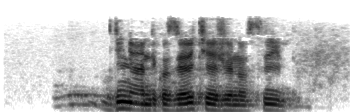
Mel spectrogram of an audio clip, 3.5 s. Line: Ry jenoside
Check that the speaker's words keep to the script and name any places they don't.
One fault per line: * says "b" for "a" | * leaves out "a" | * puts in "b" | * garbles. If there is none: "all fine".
* puts in "inyandiko zerekeye"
